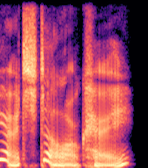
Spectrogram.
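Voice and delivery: words forced through clenched teeth. Imagining another speaker rewatching a bad film: mock gritted-teeth voice. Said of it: "just gritted teeth say".

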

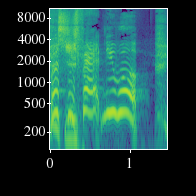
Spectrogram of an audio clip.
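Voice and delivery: put-on high grandma voice. Imitating the other speaker's grandmother feeding someone: grandma voice. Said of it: "That's how she talked".

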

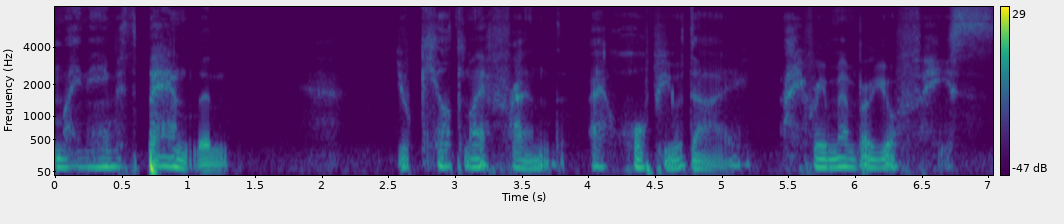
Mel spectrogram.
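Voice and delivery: menacing whisper. Narrating a scene in second person, a character speaks to you: Bandlin whispering. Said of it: "he whispers to you".

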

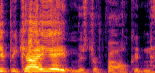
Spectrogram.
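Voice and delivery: very deep, bass dubbed-movie voice. Mimicking the TV redub of a film line: imitating the TV dub's much deeper voice. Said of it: "Has a much deeper voice".

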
